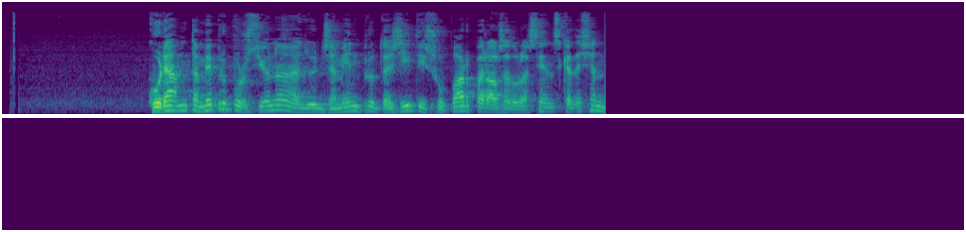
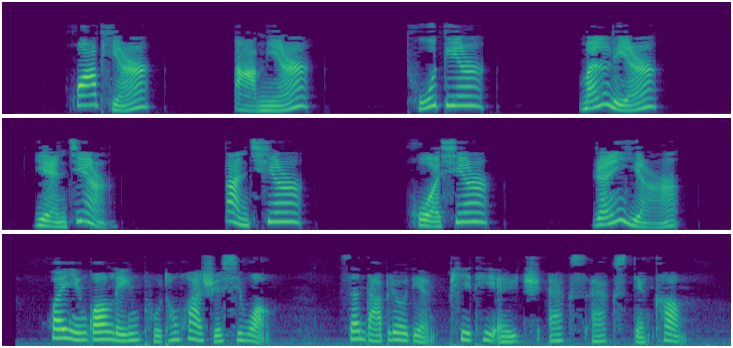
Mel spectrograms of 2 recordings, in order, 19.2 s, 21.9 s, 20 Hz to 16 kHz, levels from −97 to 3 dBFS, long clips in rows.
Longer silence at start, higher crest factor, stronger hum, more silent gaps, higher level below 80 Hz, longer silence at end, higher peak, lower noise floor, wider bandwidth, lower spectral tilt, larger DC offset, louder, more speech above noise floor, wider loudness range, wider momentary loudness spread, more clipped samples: first, 1.5 s vs 0.75 s; first, 30 dB vs 22 dB; neither; second, none vs 14.65-14.71 s; second, -80 dBFS vs -56 dBFS; first, 13.2 s vs 0.2 s; about the same, -4 dBFS vs -4 dBFS; second, -68 dBFS vs under -90 dBFS; first, 11.5 kHz vs 8 kHz; about the same, -5 dB/octave vs -4 dB/octave; neither; second, -28 LUFS vs -24 LUFS; second, 40 dB vs over 66 dB; first, 12 LU vs 5 LU; about the same, 13 LU vs 12 LU; neither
